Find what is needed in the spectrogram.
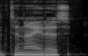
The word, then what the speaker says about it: tinnitus: I had been pronouncing it wrong. It's a tinnitus.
